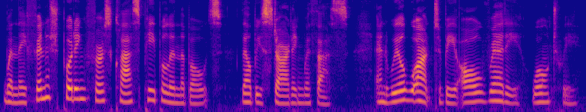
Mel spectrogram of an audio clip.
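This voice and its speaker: A woman playing a gentle mother soothing her small child in an audio drama, tender and reassuring. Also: on the low side, moderate pace, hardly any pauses, close to an everyday voice. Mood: tender reassurance.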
